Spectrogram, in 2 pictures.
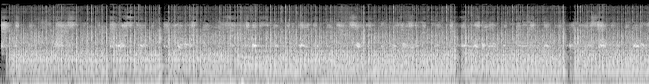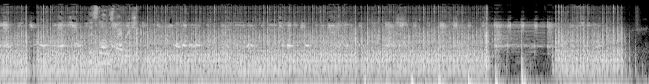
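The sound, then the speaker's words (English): A singing toy buzzes and rattles against a table as it plays a wavering electronic tune, vibrating and spinning on the table as it sings, a loud, continuous raspy drone that stutters and cuts out near the end. “That's because the thing actually vibrates as it sings.”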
